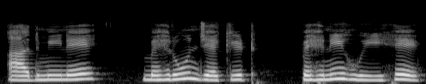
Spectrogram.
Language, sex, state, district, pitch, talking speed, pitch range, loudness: Hindi, female, Madhya Pradesh, Bhopal, 220 Hz, 100 wpm, 210-235 Hz, -13 LUFS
